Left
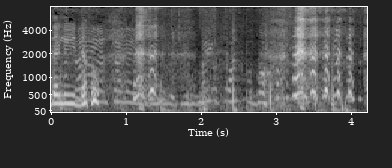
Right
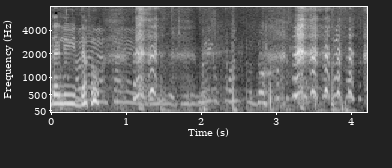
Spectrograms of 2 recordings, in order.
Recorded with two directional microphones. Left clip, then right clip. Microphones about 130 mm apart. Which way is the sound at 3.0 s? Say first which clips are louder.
Right 5 dB; 50° left (ahead or behind).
